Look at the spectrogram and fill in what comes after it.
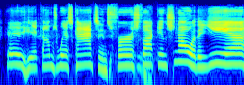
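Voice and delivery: slight Chicago accent, pitched way up and loud. Chatting about a 14-day forecast, the speaker acts out a line in a slight Chicago accent. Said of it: "sounds a little more like a Chicago accent".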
